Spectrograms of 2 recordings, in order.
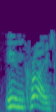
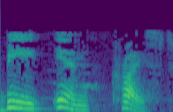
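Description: First: "in" picked out before "Christ"; stress on "in". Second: "be" drawn out slowly, set apart from "in Christ"; stress on "be". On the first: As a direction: put the weight on "in". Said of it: "In is the important word". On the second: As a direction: lean long on "be", then slowly finish. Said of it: "I want to emphasize the word". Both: Shown as a demonstration.

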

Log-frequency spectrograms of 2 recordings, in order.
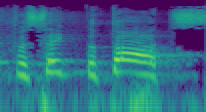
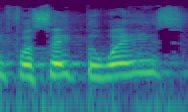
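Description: First: "thoughts" hit hard as the right version; stress on thoughts. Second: "Forsake" lifted, "the ways" trailing off as the wrong version; stress on forsake. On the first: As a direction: punch the word "thoughts". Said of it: "He said". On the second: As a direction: lean on "Forsake" and let "ways" drop. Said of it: "he did not just say". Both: Shown as a demonstration.

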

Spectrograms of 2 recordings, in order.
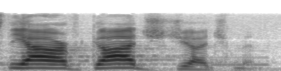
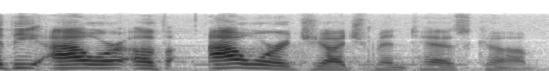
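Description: First: "God's" punched as the answer; emphatic "God's", falling away after it; stress on GOD'S. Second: Slow reading leaning on "our"; "our" weighted heavily, as a doubtful reading; stress on OUR. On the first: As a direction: lean firmly on the word "God's". Gives the corrected reading of text. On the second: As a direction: draw out and punch the word "our". Tests a wrong reading of text. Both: Shown as a demonstration.

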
